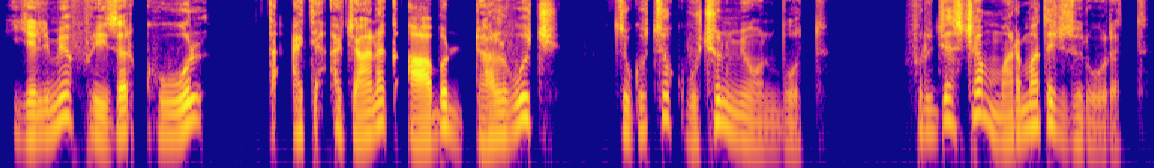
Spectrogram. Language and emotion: Kashmiri, surprised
